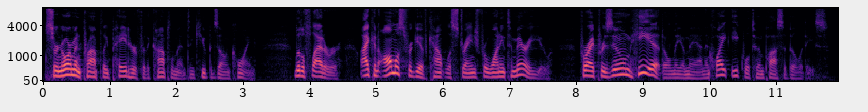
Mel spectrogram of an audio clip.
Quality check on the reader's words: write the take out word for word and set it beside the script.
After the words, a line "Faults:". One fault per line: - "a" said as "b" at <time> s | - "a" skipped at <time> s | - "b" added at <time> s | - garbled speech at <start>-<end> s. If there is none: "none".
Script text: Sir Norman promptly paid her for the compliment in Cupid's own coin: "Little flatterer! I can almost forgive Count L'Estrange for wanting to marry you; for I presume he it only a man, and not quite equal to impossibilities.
Sir Norman promptly paid her for the compliment in Cupid's own coin: "Little flatterer! I can almost forgive Count L'Estrange for wanting to marry you; for I presume he it only a man, and quite equal to impossibilities.
Faults:
- "not" skipped at 10.0 s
